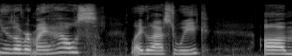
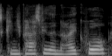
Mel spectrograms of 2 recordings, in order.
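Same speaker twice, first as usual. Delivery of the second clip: gentle bedside question, softer; soft request; 6 dB quieter than usual. Retold or imitated. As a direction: ask softly, as if waking someone sleeping. Gently waking sleeping boyfriend.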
